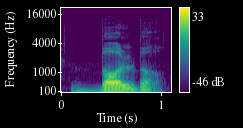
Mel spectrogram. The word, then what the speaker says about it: Volvo: they will know that there's virtually no difference between the way the the sound is pronounced in Spanish and the B sound and the example that we have there bolbo and the car manufacturer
